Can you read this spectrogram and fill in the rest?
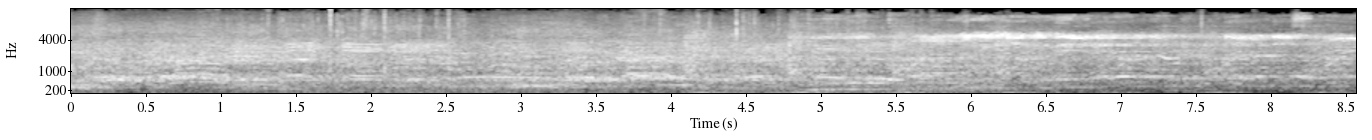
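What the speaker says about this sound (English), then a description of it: "Here was the reaction by the Yankee Stadium crowd." A Yankee Stadium crowd during the 2009 World Series reacts to Pedro Martinez with a dense, continuous roar of cheering and shouting that swells in the latter half, mixed with boos and distant voices throughout.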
